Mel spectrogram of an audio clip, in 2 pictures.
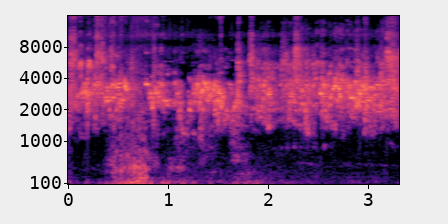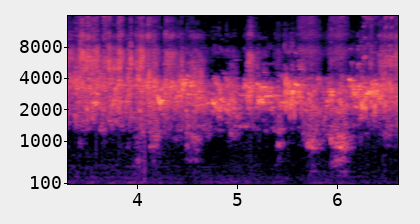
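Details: Budgies singing, a dense bright chatter of warbled chirps and tweets running without a break, with a brief low thud early on.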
